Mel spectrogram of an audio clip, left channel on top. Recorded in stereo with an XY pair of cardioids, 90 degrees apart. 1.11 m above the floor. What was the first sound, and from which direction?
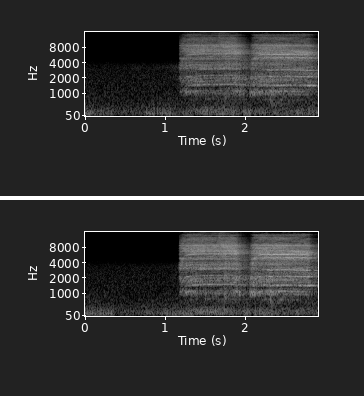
A camera shutter, 45° right.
